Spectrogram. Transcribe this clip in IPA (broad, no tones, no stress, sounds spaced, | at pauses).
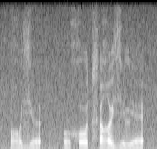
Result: ʁʷ ə̤ zʲ ə̤ | o̤ x o t͡sʰ ə ʁ ɨ zʲ ɛ̤ lʲ ɛ̤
